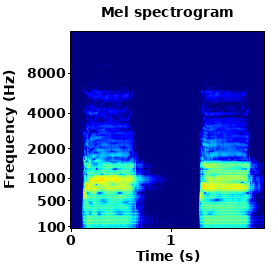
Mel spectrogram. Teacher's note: জিহ্বার আগা, উপরের 2 দাঁতের গোড়ায় লাগাবেন। জিহ্বার আগা উপরের 2 দাঁতের গোড়ায় লাগাতে হবে, লাগিয়ে সিম্পল উচ্চারণ হবে তা, তা, একালিপ টান।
